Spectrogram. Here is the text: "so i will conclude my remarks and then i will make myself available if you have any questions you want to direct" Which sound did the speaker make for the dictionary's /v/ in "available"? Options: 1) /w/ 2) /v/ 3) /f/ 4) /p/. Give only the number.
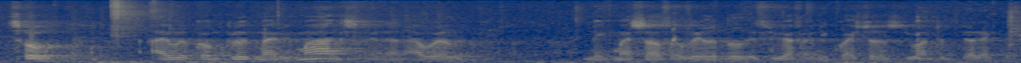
2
